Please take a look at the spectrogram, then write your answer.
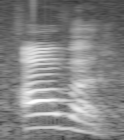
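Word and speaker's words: hour: करेंगे नेक्स्ट हमारा है अवर अवर हमारा है इसमें क्या नहीं कह सकते हैं की ये हमारा कंसोनेंट है ह जो है इसमें ह साइलेंट है इसमें ह साइलेंट है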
